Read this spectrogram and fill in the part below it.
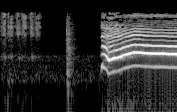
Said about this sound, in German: Mit Schreien stopfst du kein Zahnfleischbluten.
